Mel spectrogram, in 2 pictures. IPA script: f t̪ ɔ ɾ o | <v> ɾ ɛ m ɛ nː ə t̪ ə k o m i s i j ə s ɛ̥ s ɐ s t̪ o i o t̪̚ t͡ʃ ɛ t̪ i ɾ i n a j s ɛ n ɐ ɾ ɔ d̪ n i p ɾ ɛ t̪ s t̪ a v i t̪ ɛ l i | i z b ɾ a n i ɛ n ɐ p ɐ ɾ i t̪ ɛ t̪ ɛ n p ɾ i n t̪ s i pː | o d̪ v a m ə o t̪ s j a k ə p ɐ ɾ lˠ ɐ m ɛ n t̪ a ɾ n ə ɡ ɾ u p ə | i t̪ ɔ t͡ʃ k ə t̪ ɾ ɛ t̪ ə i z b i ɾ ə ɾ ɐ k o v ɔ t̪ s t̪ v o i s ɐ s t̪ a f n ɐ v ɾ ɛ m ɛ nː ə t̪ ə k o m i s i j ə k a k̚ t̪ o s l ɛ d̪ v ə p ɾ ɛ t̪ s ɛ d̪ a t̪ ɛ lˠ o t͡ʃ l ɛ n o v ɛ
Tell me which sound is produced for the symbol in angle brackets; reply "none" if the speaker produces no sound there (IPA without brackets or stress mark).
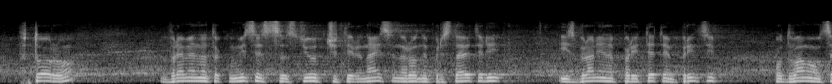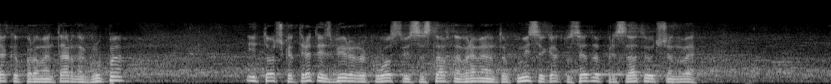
v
